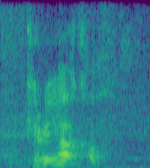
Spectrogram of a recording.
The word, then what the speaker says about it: Kyriakos: Or Kyriako. I actually asked him about that. The S at the end of his full name is silent.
